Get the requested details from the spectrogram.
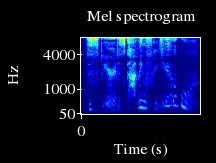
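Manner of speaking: high, eerie, spooky raspy voice. Narrator reads a girl's warning to another girl during a card game, rasping. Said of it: "Victoria rasped".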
